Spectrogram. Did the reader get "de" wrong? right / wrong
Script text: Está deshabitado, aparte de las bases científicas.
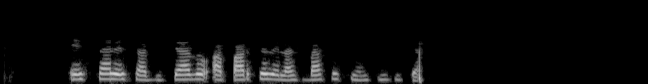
right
